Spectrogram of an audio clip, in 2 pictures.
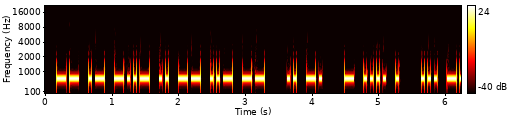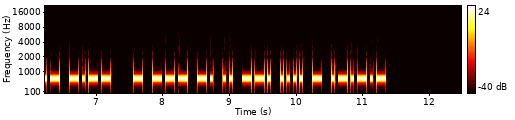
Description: Morse code, heard as a keyed tone, about 25 wpm, 700 Hz. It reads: MAXIMUM IN THE SKY TONIGHT.
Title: Sentences from Top 1300 Words 25wpm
